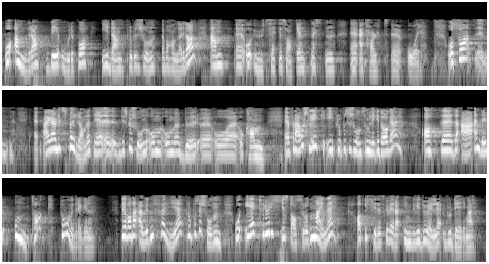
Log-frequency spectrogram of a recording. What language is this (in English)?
Norwegian Nynorsk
